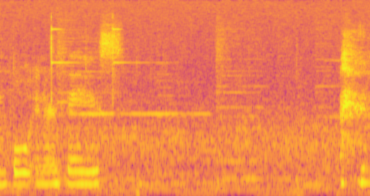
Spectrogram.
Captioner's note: phone dings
